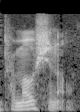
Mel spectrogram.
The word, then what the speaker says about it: promotional: this is an adjective how many syllables are in promotional for stress in a second promotional it's a new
